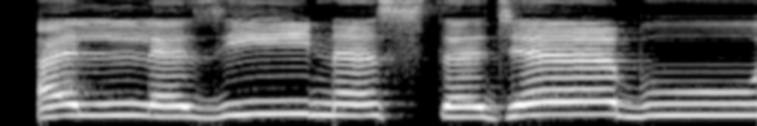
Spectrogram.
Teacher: وَفَضْلٍ وَأَنَّ اللَّهَ لَا يُضِيعُ أَجْرَ الْمُؤْمِنِينَ الَّذِينَ اسْتَجَابُوا لِلَّهِ، یا دیکھیں الَّذِينَ اسْتَجَابُوا، یہاں پہ واو مدہ ہو رہا ہے، واو ساکن ہے، واو ساکن سے پہلے پیش ہے، تو ہم اسے 2 یا 3 عدد کے برابر کھینچے پڑھیں گے۔ · یہاں پر اللہ کا نام باریک پڑھا جائے گا، کیونکہ اللہ کے نام سے پہلے زیر ہے۔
